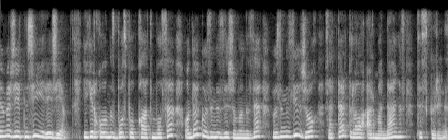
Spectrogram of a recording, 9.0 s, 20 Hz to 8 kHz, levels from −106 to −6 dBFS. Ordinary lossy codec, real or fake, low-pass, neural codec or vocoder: none; real; 7.2 kHz; none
